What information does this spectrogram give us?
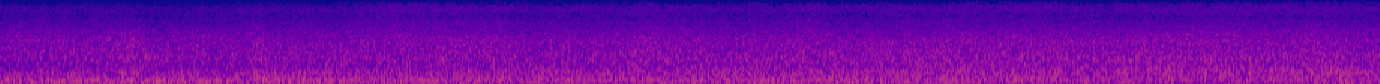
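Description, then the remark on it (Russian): Waves wash steadily over rocks in a dense, continuous rush of water noise, fairly loud, with no distinct swells standing out and a hint of wind in the mix. No one speaks. “Хотя и у нас тут тоже, в общем-то, какие-то волны имеют место быть. По камням тут растекаются.”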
